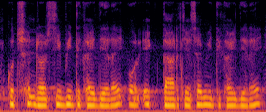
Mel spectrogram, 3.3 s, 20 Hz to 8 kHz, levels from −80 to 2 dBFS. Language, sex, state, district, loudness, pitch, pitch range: Hindi, male, Arunachal Pradesh, Longding, -17 LUFS, 145 Hz, 135-150 Hz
